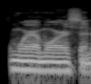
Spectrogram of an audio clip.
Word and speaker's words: Temuera Morrison: Temuera Morrison, and that was him in the episode.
